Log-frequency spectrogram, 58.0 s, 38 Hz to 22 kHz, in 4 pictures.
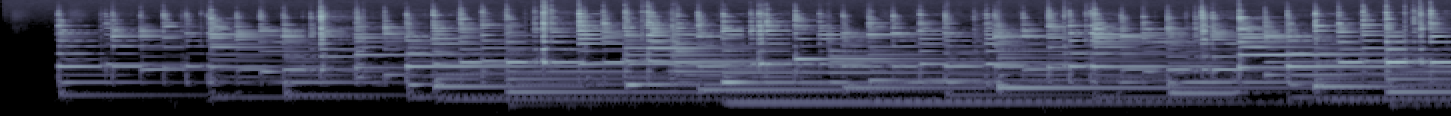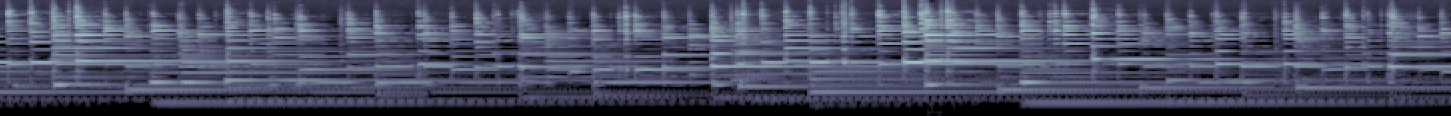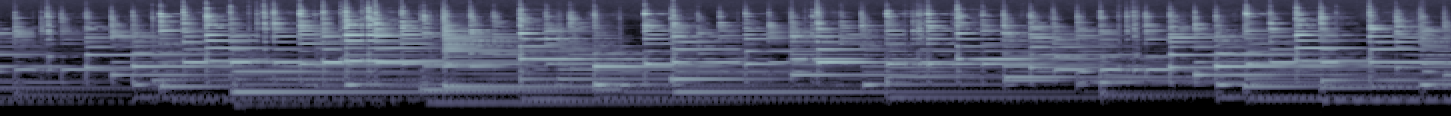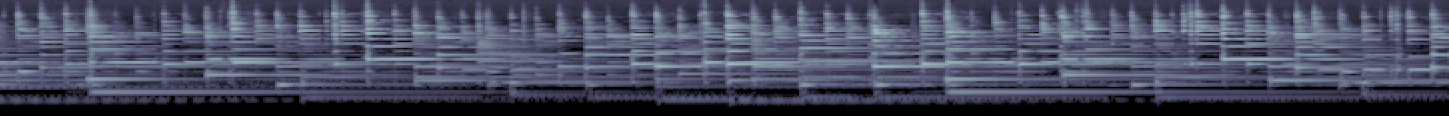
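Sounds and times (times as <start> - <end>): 
solo harp: 0.0 - 58.0.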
